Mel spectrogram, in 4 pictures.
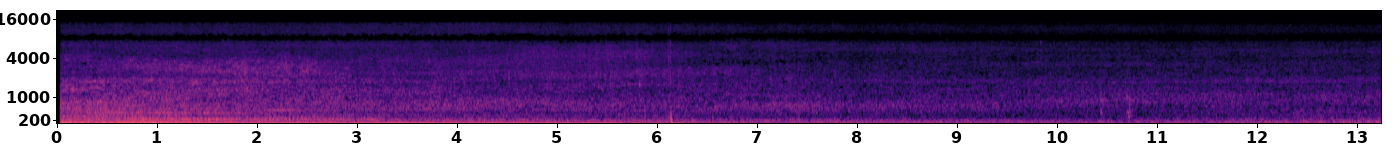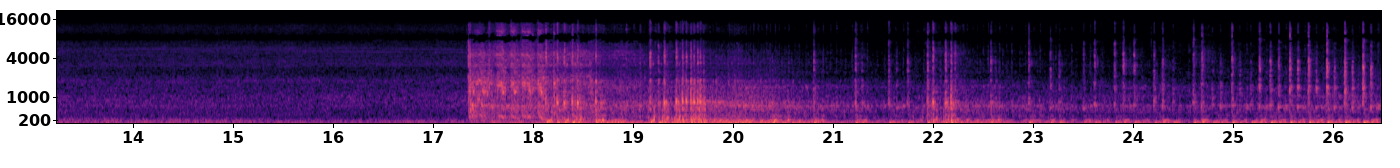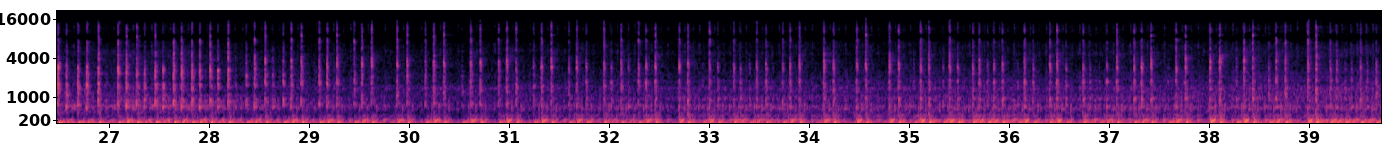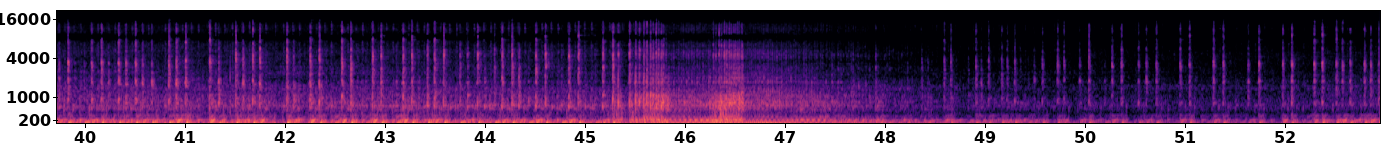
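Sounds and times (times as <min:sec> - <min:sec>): motorcycle engine starting and idling: 0:16.4 - 0:52.9.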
